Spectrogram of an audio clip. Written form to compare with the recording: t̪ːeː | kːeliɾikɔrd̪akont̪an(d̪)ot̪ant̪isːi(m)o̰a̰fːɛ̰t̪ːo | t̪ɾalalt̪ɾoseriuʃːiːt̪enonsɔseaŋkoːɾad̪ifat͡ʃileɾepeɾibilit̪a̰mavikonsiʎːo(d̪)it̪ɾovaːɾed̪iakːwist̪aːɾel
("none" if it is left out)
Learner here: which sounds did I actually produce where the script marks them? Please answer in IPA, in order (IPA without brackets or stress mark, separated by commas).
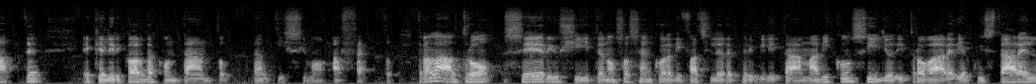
t̪, m, d̪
